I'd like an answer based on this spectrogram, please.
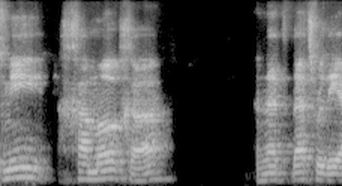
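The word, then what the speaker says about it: מי כמוכה: That's where So it's me chamocha, and that's where the accent is on the letter there.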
